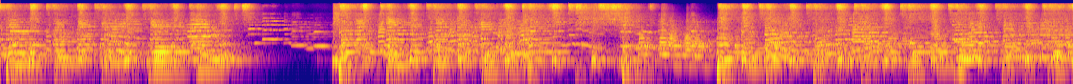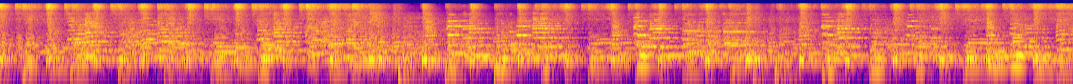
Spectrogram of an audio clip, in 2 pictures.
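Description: Live Dixieland jazz band playing an up-tempo number, with trumpet, trombone, clarinet and alto saxophone over banjo and drum kit. The full band drops out briefly about four seconds in and again just after ten seconds, then plays on.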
